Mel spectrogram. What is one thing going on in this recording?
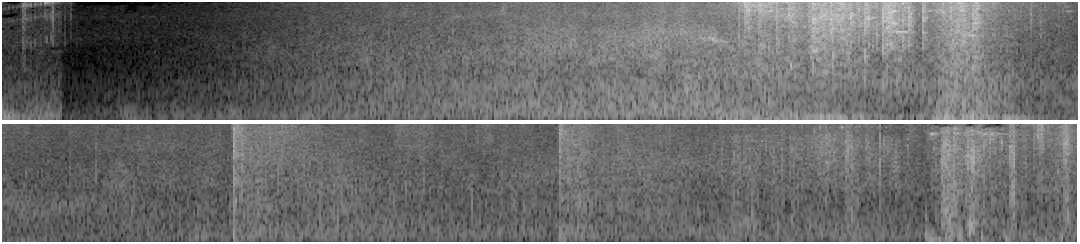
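Wind rushes past during a glide.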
